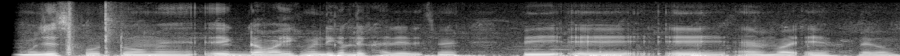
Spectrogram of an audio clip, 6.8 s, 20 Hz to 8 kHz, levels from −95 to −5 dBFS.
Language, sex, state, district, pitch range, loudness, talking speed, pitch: Hindi, male, Madhya Pradesh, Katni, 110-120 Hz, -16 LUFS, 125 wpm, 115 Hz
